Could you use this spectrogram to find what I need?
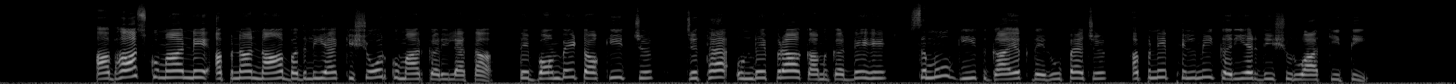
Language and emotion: Dogri, neutral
